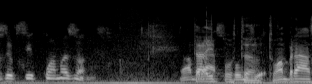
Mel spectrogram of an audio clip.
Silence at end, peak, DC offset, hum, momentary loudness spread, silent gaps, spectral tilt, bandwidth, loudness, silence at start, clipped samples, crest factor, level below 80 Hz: 0 s; -10 dBFS; under 0.1%; none; 12 LU; none; -7 dB/octave; 16.5 kHz; -27 LUFS; 0 s; under 0.1%; 16 dB; -38 dBFS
